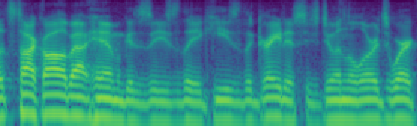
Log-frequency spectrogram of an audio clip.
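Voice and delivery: ordinary talk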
